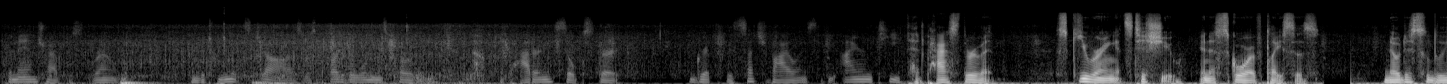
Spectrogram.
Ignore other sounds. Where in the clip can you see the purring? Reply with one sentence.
You can hear the purring from 0.2 to 5.3 s.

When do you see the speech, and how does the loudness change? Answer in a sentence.
You can hear the speech from 0.0 to 14.4 s, getting louder.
